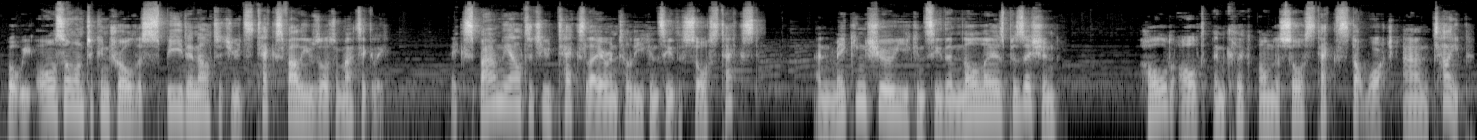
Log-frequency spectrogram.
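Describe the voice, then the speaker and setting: Male tutorial narrator, medium pitch, instructional with wry self-mocking asides, light music bed. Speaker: tutorial presenter.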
